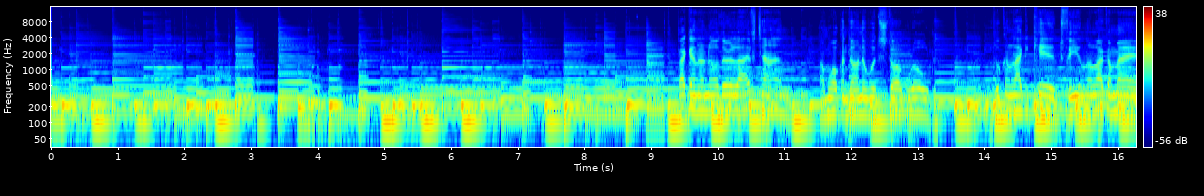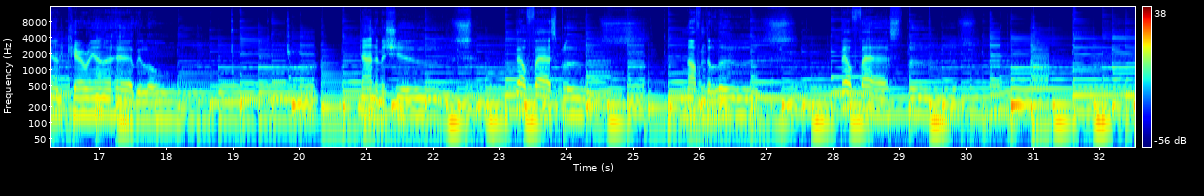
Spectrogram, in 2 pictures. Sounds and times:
Music: 0:00.0 - 0:32.5.

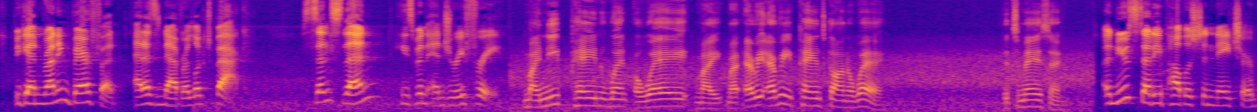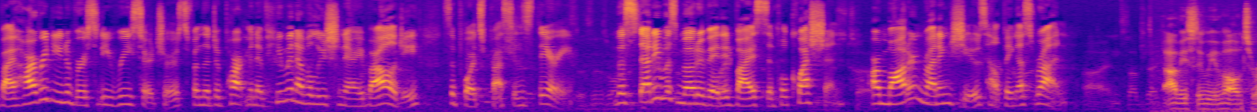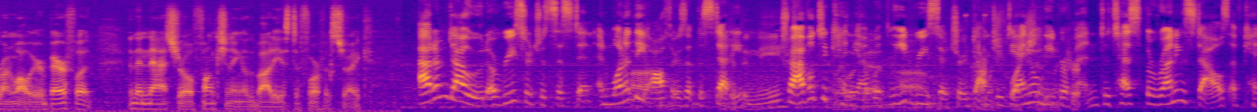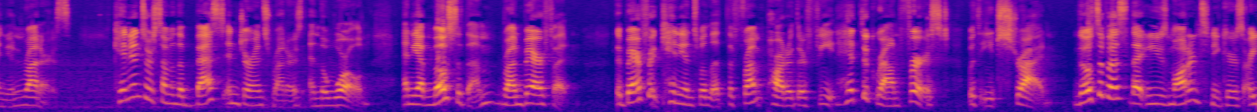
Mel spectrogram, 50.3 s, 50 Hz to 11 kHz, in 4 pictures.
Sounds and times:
Outside, urban or manmade: 0:00.0 - 0:13.8, 0:23.0 - 0:41.7
Speech: 0:03.1 - 0:08.8, 0:10.0 - 0:28.8, 0:29.4 - 0:50.2.

